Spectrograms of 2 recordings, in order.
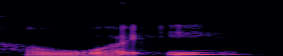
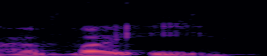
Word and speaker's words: Hawaiʻi: of you are wondering is this letter supposed to be pronounced like an english w or a v is it hawaii or hawaii and the answer is it can be either a lot of it depends on where you're from so even on a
